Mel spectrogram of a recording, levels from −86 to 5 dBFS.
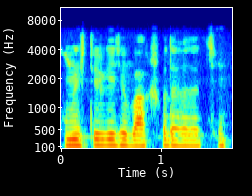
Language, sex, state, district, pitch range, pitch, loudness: Bengali, male, West Bengal, Cooch Behar, 125-140 Hz, 135 Hz, -18 LUFS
